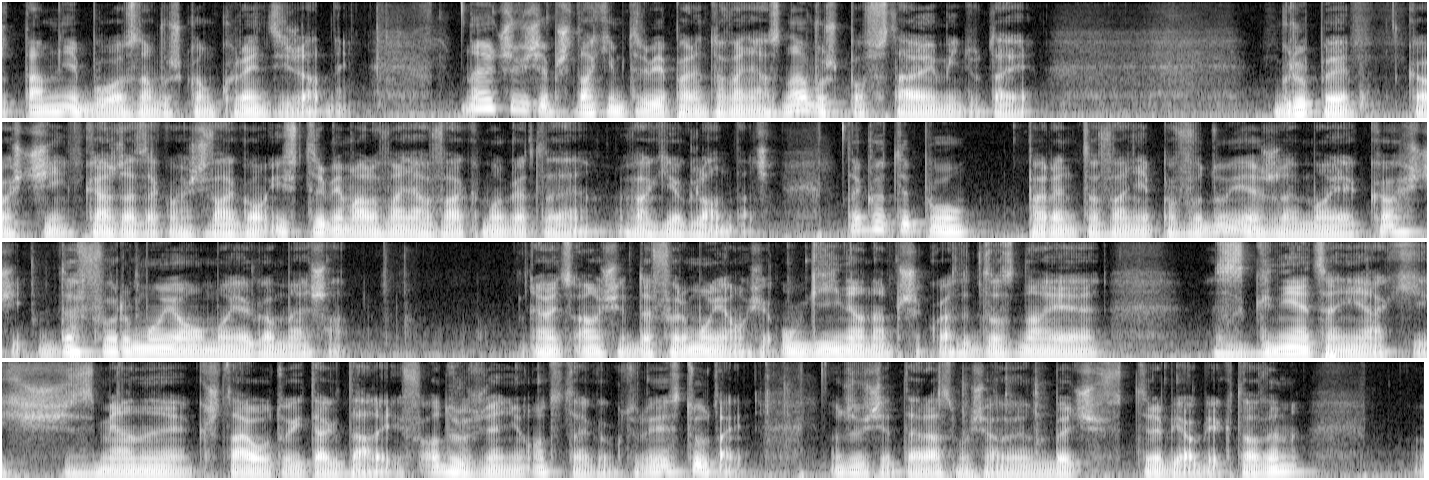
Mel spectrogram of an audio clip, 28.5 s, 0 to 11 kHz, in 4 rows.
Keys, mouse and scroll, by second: 1.6-1.9 scroll down 2, 2.2 shift+middle click, 8.7 right click, 9.6 right click, 10.0 scroll up 2, 10.9 shift+middle click, 12.1 shift+right click, 12.6 r, 14.7 Escape, 15.7 right click, 16.1 r, 17.3 click, 18.1 right click, 18.6 right click, 18.9 r, 19.8 click, 23.9 right click, 24.4 right click, 25.1 Tab, 26.0 Tab, 27.2 ctrl+right click.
